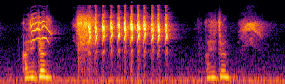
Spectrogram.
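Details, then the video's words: Dense, tightly packed song of a greater green leafbird: a harsh lower chattered note, a fast burst of about twelve high clicks, another chatter and a short high squeak. "Beretan Rapan Cucak Ijo Gacor l Spet Rapat"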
